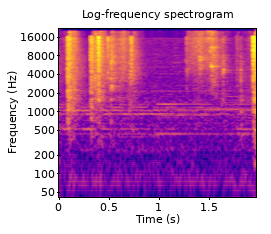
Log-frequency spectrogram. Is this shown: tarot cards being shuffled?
yes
